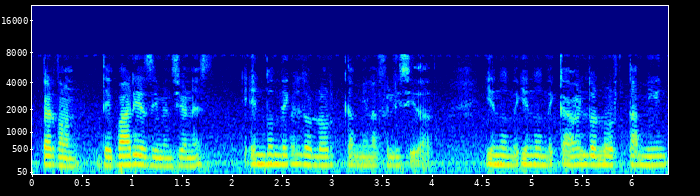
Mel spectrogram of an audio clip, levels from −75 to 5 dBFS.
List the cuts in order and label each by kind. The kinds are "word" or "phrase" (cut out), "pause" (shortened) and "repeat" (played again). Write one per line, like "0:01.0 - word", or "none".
0:02.1 - word
0:02.6 - word
0:03.1 - word
0:04.9 - repeat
